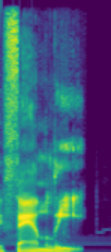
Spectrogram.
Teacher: many people swallow the second I and say family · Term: swallow a sound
